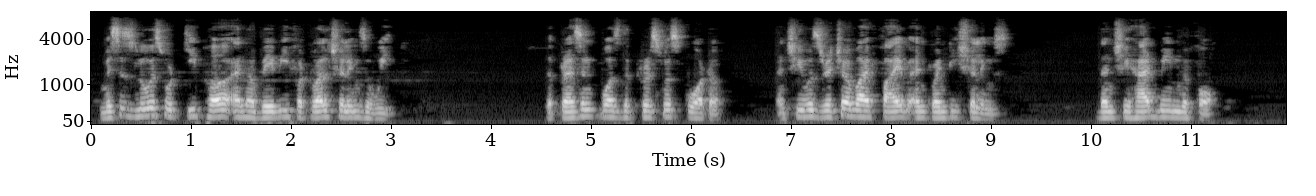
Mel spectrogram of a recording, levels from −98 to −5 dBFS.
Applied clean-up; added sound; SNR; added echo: none; none; none; none.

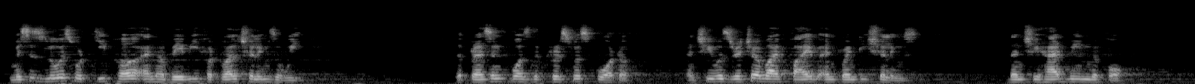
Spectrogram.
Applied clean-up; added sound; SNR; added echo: none; none; none; reverberation time 0.4 s.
